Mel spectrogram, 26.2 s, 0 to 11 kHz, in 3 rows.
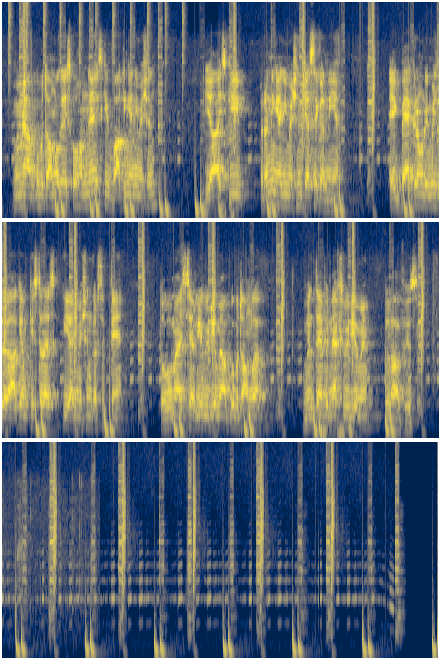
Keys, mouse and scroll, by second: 19.0 ctrl+Tab, 21.8 scroll down 2, 22.4-23.1 shift+middle drag, 23.1 scroll up 2.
